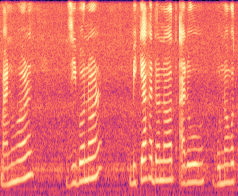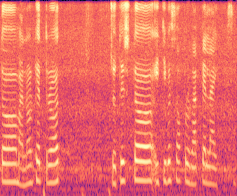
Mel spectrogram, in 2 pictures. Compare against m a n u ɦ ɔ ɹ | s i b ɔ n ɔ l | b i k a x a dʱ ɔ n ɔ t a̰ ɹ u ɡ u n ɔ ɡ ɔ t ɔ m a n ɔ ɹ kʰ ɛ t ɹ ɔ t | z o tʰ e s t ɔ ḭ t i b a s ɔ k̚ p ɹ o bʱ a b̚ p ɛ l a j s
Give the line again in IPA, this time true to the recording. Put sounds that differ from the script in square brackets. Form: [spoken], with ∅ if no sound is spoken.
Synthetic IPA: m a n u ɦ ɔ ɹ | [z] i b ɔ n ɔ [ɹ] | b i k a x a dʱ ɔ n ɔ t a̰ ɹ u ɡ u n ɔ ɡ ɔ t ɔ m a n ɔ ɹ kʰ ɛ t ɹ ɔ t | z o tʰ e s t ɔ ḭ t i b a s ɔ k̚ p ɹ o bʱ a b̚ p ɛ l a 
